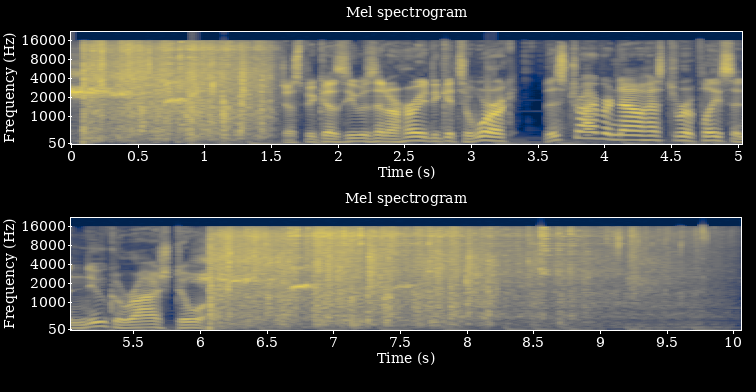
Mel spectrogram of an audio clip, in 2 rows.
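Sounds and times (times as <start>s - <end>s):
crash with breaking glass: 0.0s - 1.6s, 6.0s - 10.0s
debris clattering: 0.0s - 1.6s, 6.0s - 10.0s.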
